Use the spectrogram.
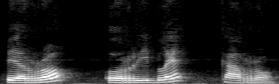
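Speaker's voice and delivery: long trill on the rr of "Perro, horrible, carro"; Spanish trilled rr in "carro"; tongue-rolled double R. Shown as a demonstration. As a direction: roll the tongue through "Perro". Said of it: "a trill or a tongue roll".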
